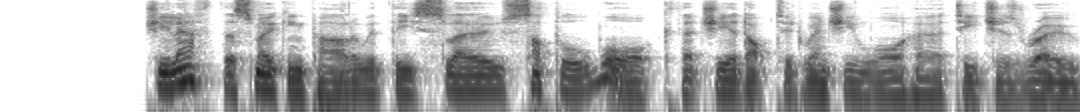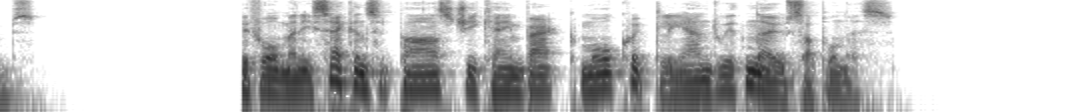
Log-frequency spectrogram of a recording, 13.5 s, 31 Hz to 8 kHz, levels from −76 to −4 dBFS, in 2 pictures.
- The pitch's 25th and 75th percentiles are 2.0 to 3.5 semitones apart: No, average, 4.4 semitones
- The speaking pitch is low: Yes, very low, 85 Hz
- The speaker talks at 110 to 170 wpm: Yes, average, 145 wpm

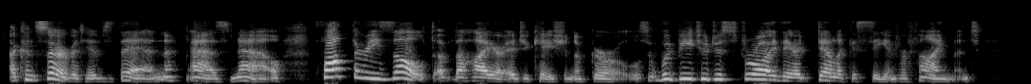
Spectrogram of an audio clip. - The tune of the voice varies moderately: No, wide, 9.0 semitones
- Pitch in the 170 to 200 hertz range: Yes, medium, 185 Hz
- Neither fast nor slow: No, slow, 120 wpm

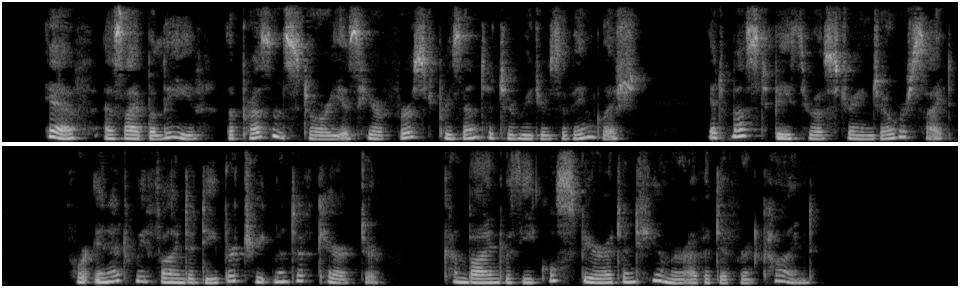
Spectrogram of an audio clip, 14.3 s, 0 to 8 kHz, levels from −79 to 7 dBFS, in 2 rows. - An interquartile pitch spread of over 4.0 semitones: Yes, average, 4.7 semitones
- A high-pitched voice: Yes, high, 225 Hz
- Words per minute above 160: Yes, average, 175 wpm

